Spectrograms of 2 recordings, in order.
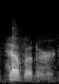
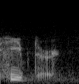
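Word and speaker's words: Heavener: I originally called it Hevener because it's spelled like that, Heaven, E-R, Hevener. But they told me, somebody called me up on the radio and told me they pronounce it Hivener.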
